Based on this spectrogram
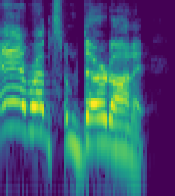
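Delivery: put-on booming, very loud old-fashioned coach voice. Imagining a medical staffer brushing off an injured player, old-timey coach voice. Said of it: "It sounds like an old timey coach".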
